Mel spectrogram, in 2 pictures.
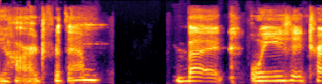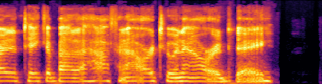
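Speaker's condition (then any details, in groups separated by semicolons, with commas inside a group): ALS (Lou Gehrig's disease); fast progressing form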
